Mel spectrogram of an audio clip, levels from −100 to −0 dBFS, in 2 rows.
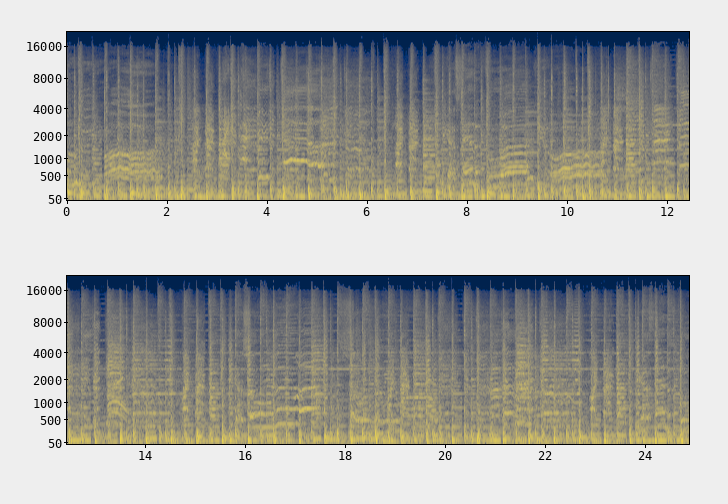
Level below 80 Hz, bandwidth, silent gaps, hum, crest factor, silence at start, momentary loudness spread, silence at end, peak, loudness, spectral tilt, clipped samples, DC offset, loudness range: -28 dBFS; 17 kHz; none; none; 18 dB; 0 s; 4 LU; 0 s; -2 dBFS; -20 LUFS; -5 dB/octave; under 0.1%; under 0.1%; 1 LU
